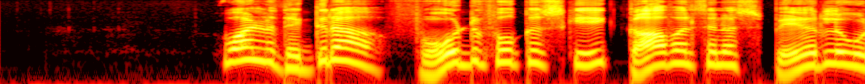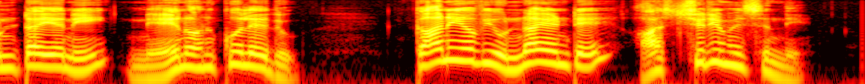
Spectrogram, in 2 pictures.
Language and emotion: Telugu, surprised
